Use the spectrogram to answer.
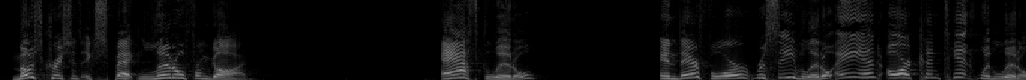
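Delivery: loud, high, building quote read; preaching at full force. Acted. Preacher reading A W Pink to the church, forceful. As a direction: drive each little home harder.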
